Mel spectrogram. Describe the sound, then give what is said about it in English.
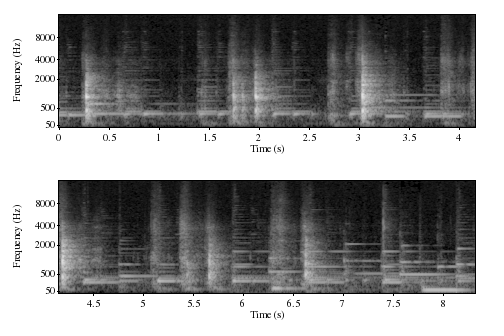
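Knife slicing non-spicy vegan Korean white kimchi into bite-sized pieces: a series of sharp, irregular chopping thuds over steady tonal music. “I like to take the kimchi and I like to now slice it into smaller bite-sized pieces.”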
